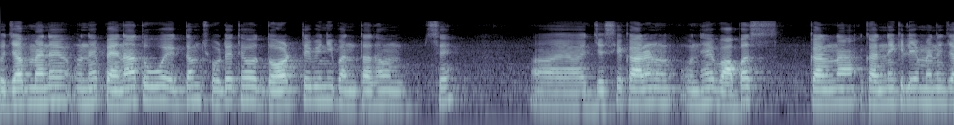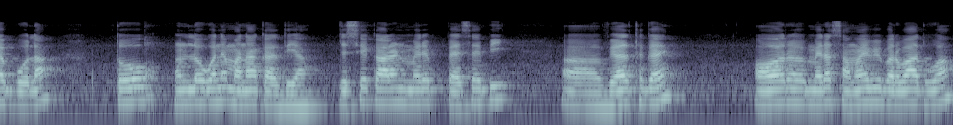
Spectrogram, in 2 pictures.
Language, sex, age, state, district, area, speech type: Hindi, male, 18-30, Madhya Pradesh, Bhopal, urban, spontaneous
